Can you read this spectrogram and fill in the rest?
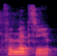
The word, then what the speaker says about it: Famitsu: And with the monthly Fatismu? Did I say that right? – Famitsu. – So I messed it up again. – Yep. – Fatismu and Famitsu. Okay, I got it.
